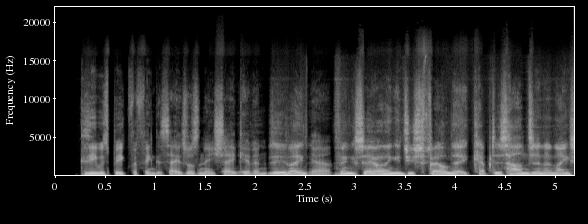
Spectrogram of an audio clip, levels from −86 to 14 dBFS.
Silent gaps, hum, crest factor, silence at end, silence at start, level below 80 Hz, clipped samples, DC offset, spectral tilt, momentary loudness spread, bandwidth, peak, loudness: none; none; 14 dB; 0 s; 0.25 s; -44 dBFS; under 0.1%; under 0.1%; -4.5 dB/octave; 7 LU; 17.5 kHz; -2 dBFS; -15 LUFS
